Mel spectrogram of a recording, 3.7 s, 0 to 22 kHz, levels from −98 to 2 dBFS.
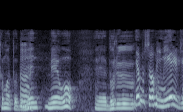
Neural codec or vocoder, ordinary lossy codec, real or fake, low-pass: none; none; real; 7.2 kHz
